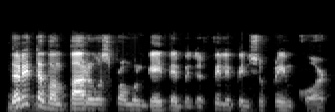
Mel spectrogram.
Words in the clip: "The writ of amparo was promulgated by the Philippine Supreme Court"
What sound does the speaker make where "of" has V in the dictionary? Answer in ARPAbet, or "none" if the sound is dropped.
B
